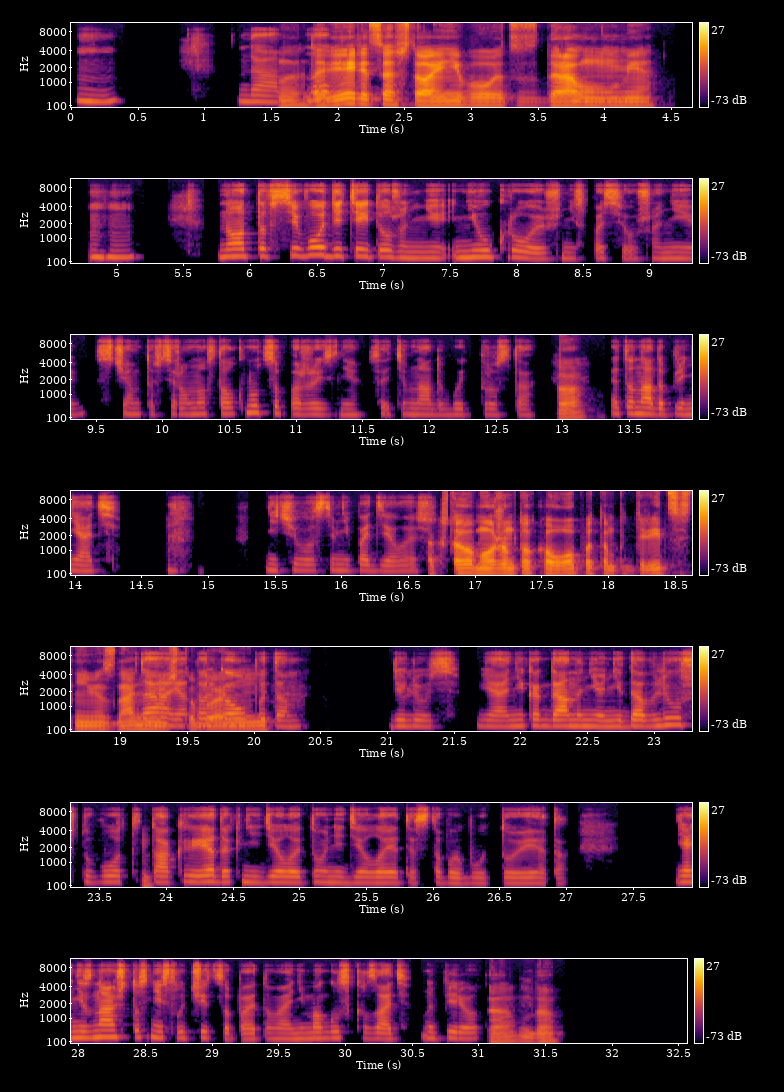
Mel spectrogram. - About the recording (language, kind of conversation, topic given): Russian, unstructured, Как ты обычно проводишь время с семьёй или друзьями?
- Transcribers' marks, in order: tapping; other background noise; other noise; chuckle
